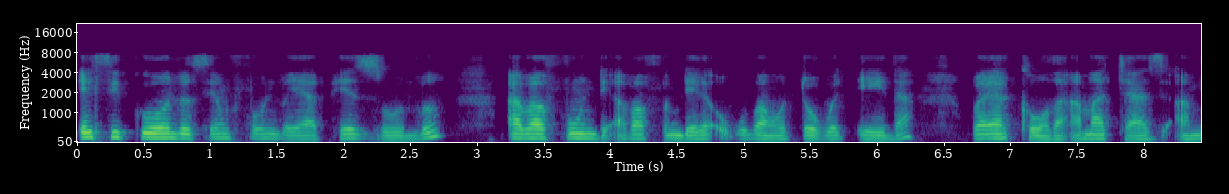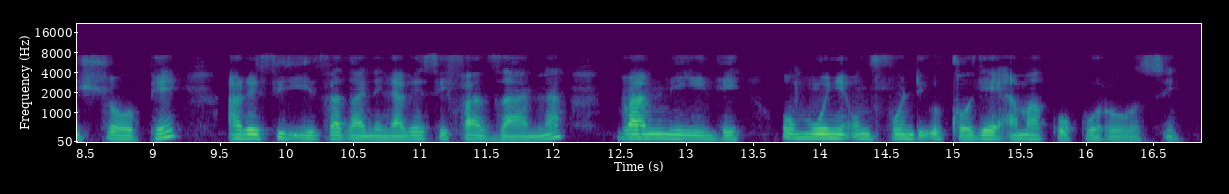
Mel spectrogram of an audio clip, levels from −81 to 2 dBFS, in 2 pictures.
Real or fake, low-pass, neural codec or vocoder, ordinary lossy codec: fake; 7.2 kHz; codec, 24 kHz, 0.9 kbps, WavTokenizer, small release; AAC, 32 kbps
